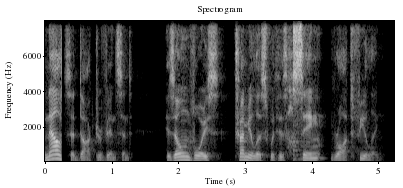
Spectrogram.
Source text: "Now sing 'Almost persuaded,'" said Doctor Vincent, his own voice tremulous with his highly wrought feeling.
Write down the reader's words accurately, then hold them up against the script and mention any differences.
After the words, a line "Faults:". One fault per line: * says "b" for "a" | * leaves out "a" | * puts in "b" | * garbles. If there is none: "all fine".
"Now,'" said Doctor Vincent, his own voice tremulous with his sing wrought feeling.
Faults:
* leaves out "sing Almost persuaded"
* says "sing" for "highly"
